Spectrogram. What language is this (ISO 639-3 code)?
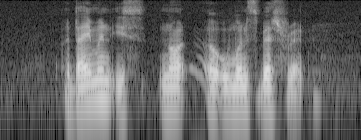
eng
